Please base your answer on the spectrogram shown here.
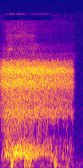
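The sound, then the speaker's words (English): A long, deep breath drawn in through the nose during a guided breathing exercise: one steady, airy inhale of about a second and a half that stops abruptly and leaves near silence. “let us take a long, deep breath, counting three, one from the nose, go”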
